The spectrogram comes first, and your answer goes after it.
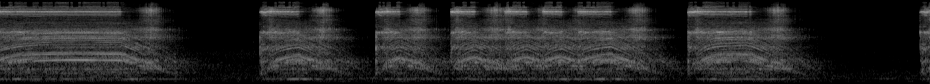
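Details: CX-20 drone, one stock brushless motor: repeated spin-ups each ending in a warbling, falling chirp as it coasts to a stop; strange noise on spin-down, cause unknown.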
